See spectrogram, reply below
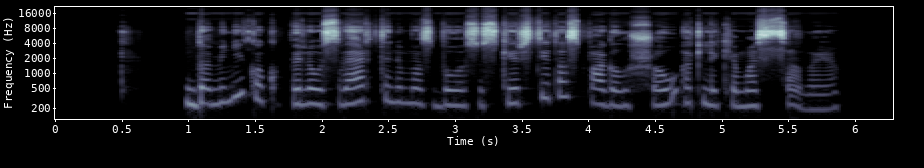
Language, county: Lithuanian, Kaunas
